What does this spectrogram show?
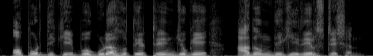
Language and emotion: Bengali, neutral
